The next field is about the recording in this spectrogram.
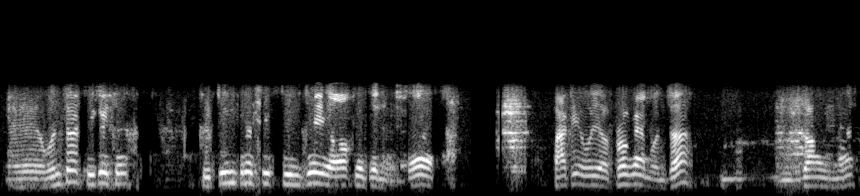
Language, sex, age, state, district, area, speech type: Nepali, male, 45-60, West Bengal, Kalimpong, rural, conversation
